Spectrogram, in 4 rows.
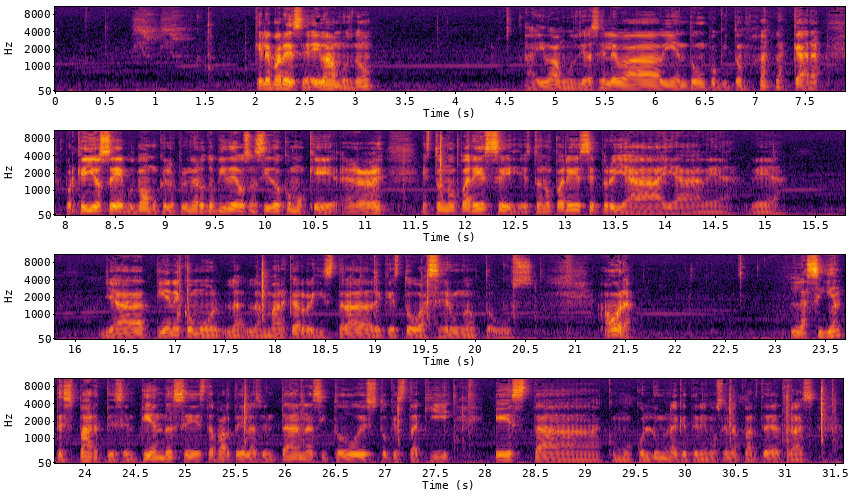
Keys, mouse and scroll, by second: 2.0-2.3 shift+scroll down 1, 2.3-4.8 middle drag, 4.9 scroll down 1, 5.2-7.1 middle drag, 7.5 middle click, 8.2-9.2 scroll down 1, 9.2 middle click, 10.2 scroll up 1, 12.4 Tab, 12.4 middle click, 12.8 click, 13.6-17.0 middle drag, 17.0 3, 18.1 shift+middle click, 19.2-19.7 shift+scroll down 1, 19.7 shift+middle click, 20.6-21.2 shift+scroll up 1, 25.7 shift+middle click, 27.3 shift+click, 30.6 shift+click, 31.4 shift+Tab.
